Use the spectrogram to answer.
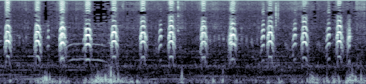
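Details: Killdeer on the coast of Piura, Peru: a rapid series of short, sharp, ringing notes, several each second, in an irregular rhythm, over a low rumble of wind or handling noise.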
